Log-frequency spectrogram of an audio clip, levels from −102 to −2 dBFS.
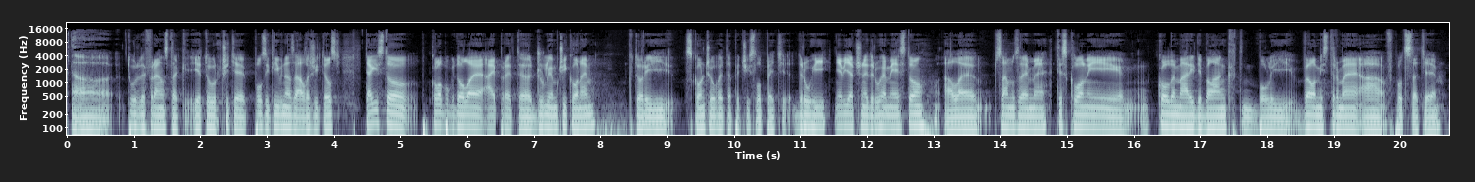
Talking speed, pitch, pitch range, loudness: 120 wpm, 95 Hz, 85-100 Hz, -21 LUFS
